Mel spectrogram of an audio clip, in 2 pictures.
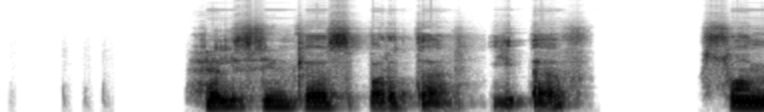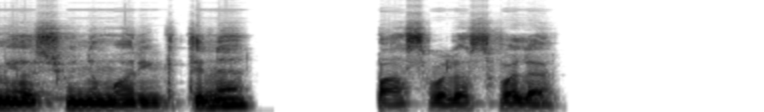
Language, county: Lithuanian, Vilnius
